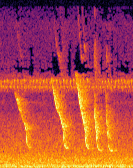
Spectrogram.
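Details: Song of a northern cardinal: five loud, steeply falling whistled notes. The first stands apart, then the rest come in a quickening series. A steady faint high tone and soft low hum run beneath.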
